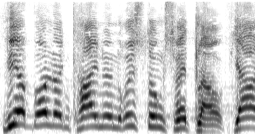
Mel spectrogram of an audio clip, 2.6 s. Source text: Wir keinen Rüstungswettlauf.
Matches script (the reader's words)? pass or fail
fail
